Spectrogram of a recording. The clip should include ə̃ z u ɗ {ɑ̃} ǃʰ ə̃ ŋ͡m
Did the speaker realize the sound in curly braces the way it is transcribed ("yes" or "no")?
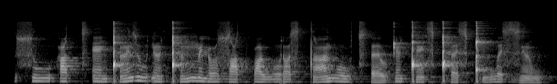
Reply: no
